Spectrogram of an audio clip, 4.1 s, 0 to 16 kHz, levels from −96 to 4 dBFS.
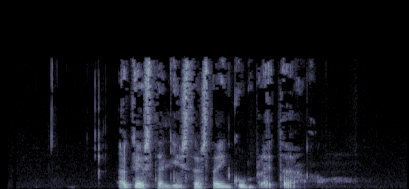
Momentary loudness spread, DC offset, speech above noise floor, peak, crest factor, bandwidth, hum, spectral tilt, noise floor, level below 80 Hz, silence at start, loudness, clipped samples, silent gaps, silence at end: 21 LU; under 0.1%; 47 dB; -10 dBFS; 22 dB; 11.5 kHz; none; -3.5 dB/octave; -76 dBFS; -68 dBFS; 1.2 s; -29 LUFS; under 0.1%; none; 0.85 s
